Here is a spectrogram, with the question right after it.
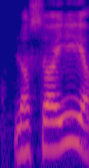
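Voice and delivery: plain

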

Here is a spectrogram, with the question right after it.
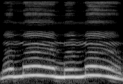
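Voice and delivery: high, loud shouted call. Reading a young mouse calling out as he runs to his mother, shouting. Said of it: "Gritou o Rodrigo".

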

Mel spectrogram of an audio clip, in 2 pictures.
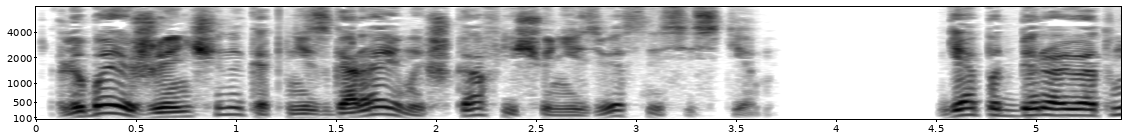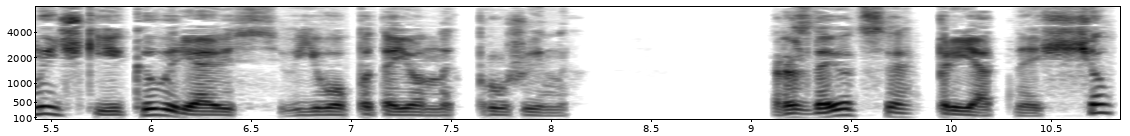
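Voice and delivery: ordinary delivery, nothing marked

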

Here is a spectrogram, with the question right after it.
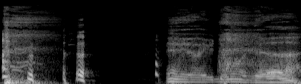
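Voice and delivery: soft, scratchy, raspy smoker's voice like a radio DJ. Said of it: "that's what they sound like".

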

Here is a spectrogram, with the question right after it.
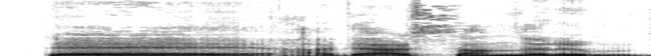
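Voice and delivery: rousing, high-pitched shout. Seryoga swings his whip to drive the horses on, shouting. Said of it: "diye bağırdı".

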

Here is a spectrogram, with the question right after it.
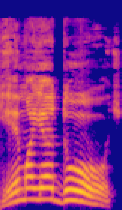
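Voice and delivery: searching tone with дочь drawn out. A father looks for his daughter hiding under a blanket, loud question. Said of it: "громко спрашивал Платон".

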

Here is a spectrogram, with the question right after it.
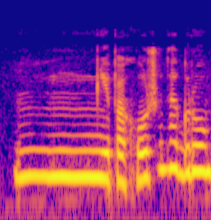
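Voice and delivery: uncertain. Narrator reads Kolya answering Kuzya's frightened question, uncertain answer. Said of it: "неуверенно ответил Коля".

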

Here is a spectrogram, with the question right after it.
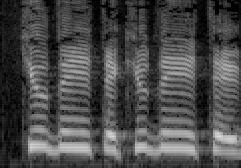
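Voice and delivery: very high crying out. Reading a story aloud, a character calls out to an old woman; shouting. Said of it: "gridava Lucia".

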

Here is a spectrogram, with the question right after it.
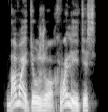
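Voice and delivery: ordinary delivery

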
